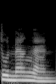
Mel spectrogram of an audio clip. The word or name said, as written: tunangan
